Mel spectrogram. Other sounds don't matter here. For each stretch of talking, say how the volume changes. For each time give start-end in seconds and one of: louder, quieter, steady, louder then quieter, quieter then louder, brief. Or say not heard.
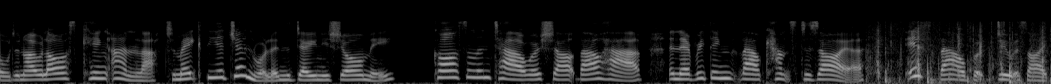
0.0-10.4 steady.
